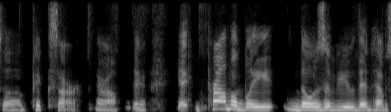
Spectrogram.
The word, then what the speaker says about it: Pixar: They're a Disney Plexar. Let's see, how do you say that? It's Pixar.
